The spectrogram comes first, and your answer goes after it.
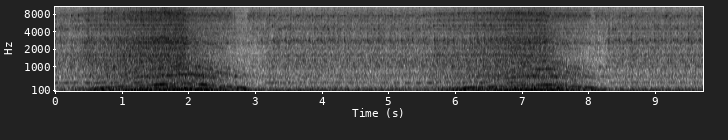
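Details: Removed 2006 Powerstroke 6.0 diesel that ran well: blipped twice with clean rise and fall, then an even, clattery idle. Injectors loud compared to the Cummins, considered typical of the Powerstroke. Normal idle.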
